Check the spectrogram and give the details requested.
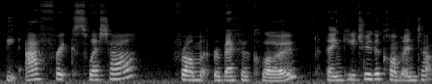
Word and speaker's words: Clow: Afric sweater from Rebecca Clow. Thank you to the commenter on my previous video who informed me that that is how you pronounce her last name, Clow like low.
